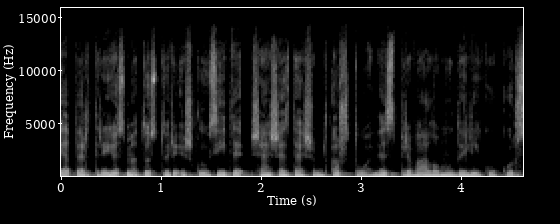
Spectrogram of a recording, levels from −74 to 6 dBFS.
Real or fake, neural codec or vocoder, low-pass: real; none; 14.4 kHz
